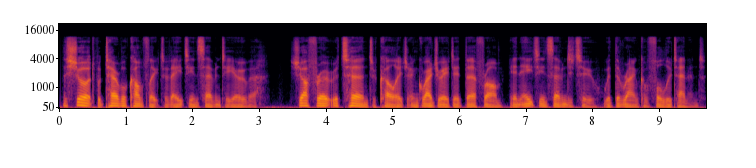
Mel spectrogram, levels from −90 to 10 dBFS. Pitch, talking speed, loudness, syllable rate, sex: 95 Hz, 160 wpm, -20 LUFS, 5.2 syllables/s, male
